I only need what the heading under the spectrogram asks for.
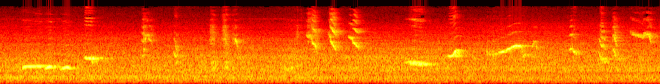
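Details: Pied butcherbird, a friendly bird singing nonstop with mimicry in its song: mellow piped whistles, low and level at first, then a rising run of brighter notes, with short high chirps from other birds scattered between.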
